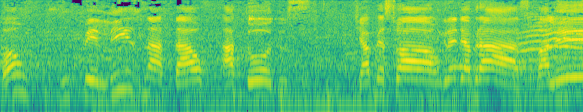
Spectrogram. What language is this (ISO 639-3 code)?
por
